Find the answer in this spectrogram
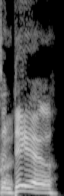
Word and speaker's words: Zendaya: Zendaya, did I say it right?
